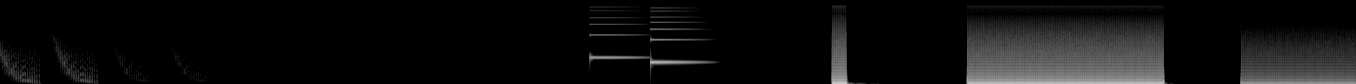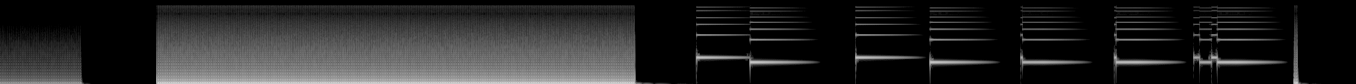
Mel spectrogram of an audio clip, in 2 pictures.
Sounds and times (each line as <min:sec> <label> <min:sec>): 0:00.0 Random Synth Noise 0:03.4
0:08.3 Random Synth Noise 0:08.5
0:09.7 Random Synth Noise 0:11.7
0:12.4 Random Synth Noise 0:14.4
0:15.2 Random Synth Noise 0:19.9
